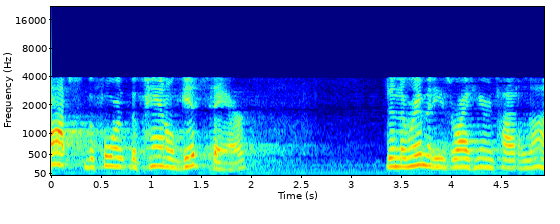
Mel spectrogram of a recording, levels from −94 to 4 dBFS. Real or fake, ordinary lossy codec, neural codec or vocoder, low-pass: real; AAC, 16 kbps; none; 7.2 kHz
